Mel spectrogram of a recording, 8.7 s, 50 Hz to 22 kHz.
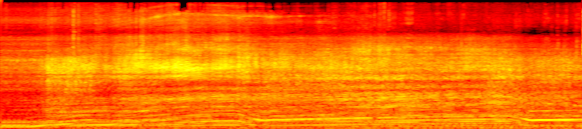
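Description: Drag-racing cars, one an Acadian with a 2-liter engine, accelerate hard down the strip. Loud rising engine notes climb through repeated gear shifts, then pause and climb again, with no talk over them.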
